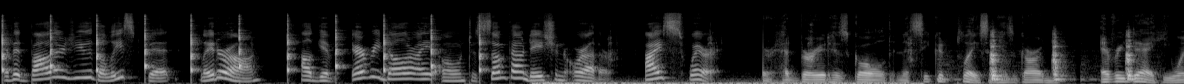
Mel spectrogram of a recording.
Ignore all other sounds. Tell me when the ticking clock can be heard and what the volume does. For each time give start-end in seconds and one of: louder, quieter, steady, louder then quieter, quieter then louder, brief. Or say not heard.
0.0-11.5 quieter then louder.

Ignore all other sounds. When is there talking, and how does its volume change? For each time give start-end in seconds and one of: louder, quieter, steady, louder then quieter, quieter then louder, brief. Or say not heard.
0.0-11.7 steady.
